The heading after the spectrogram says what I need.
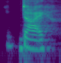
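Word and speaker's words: Diné: And basically, she was from the Navajo tribe, but they pronounce it is now called Dye.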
